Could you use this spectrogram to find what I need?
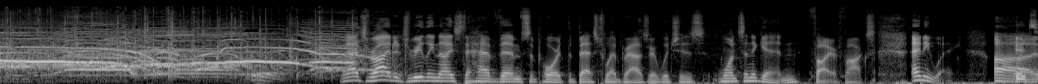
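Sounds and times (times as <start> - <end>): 
studio audience cheering: 0.0 - 4.1
speech: 3.4 - 10.3.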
